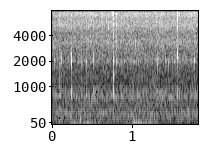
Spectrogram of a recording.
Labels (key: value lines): label: ambient
recorder: HydroMoth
